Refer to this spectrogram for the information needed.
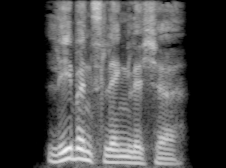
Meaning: inflection of lebenslänglich: 1. strong/mixed nominative/accusative feminine singular 2. strong nominative/accusative plural 3. weak nominative all-gender singular
- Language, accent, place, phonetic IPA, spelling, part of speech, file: German, Germany, Berlin, [ˈleːbm̩sˌlɛŋlɪçə], lebenslängliche, adjective, De-lebenslängliche.ogg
